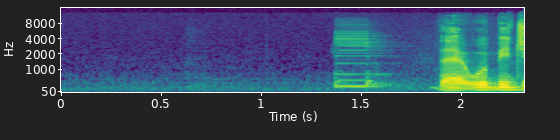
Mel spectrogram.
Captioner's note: buzzer dings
